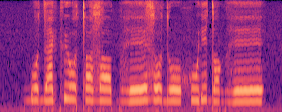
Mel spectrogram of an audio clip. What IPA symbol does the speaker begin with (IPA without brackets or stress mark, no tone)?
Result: ɡ͡b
